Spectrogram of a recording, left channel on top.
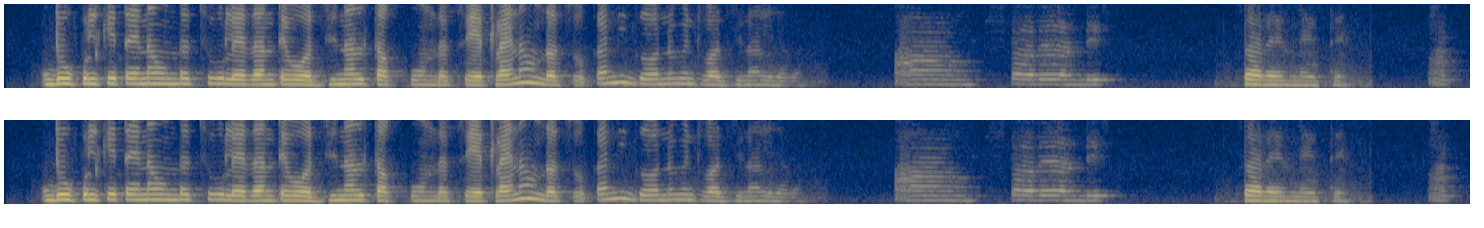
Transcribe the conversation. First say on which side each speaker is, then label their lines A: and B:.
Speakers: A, on the left; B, on the left.
A: డూప్లికేట్ అయినా ఉండొచ్చు లేదంటే ఒరిజినల్ తక్కువ ఉండొచ్చు ఎట్లయినా ఉండొచ్చు కానీ గవర్నమెంట్ ఒరిజినల్ కదా
B: ఆ సరే అండి
A: సరే అండి అయితే
B: అ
